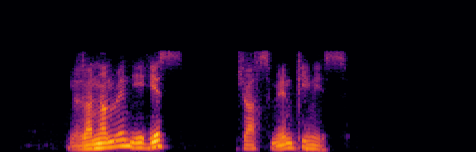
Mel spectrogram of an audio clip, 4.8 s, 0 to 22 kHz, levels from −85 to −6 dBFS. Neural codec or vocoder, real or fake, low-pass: codec, 16 kHz, 0.5 kbps, X-Codec, HuBERT features, trained on general audio; fake; 5.4 kHz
